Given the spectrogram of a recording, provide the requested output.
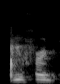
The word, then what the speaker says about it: Buford: special guest isaiah bond all the way from beaufort georgia is that how you pronounce it isaiah yes there it is love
